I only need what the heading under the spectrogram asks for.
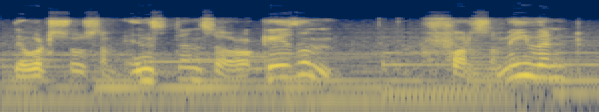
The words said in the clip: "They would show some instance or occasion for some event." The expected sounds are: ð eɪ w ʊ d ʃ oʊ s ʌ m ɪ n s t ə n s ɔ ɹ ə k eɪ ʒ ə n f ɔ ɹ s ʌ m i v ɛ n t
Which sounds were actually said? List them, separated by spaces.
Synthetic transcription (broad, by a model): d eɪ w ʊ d s oʊ s ʌ m ɪ n s t ə n s ɔ ɹ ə k eɪ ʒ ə n f ɔ ɹ s ʌ m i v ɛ n t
